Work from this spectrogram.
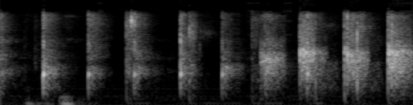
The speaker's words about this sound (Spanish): No, pedí un aplauso a la memoria de Remo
